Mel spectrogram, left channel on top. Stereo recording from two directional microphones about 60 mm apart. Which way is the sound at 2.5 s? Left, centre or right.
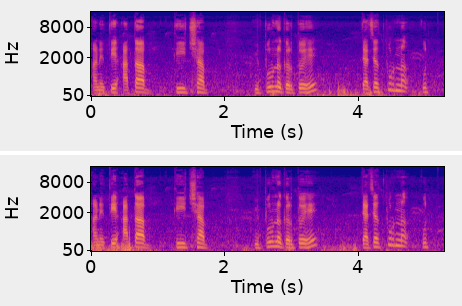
Left.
